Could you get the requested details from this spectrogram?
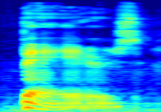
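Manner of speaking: plain reading voice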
